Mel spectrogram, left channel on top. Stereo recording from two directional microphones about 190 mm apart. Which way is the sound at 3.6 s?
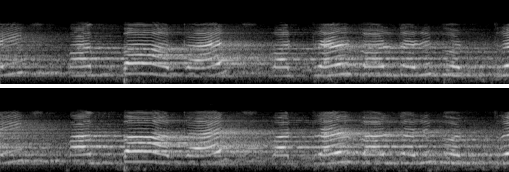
35° left (ahead or behind).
